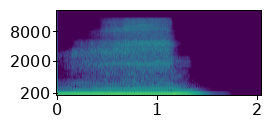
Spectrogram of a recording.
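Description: A beatboxer holding one low sung note with a strong breathy hiss over it for about a second and a half, then letting it die away.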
